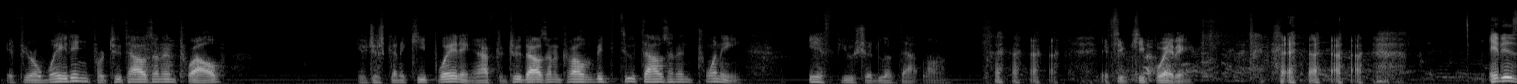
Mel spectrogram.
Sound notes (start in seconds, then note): 9.8 chuckles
